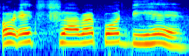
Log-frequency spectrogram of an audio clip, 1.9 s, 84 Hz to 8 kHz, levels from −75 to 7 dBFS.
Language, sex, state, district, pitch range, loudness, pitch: Hindi, female, Arunachal Pradesh, Papum Pare, 240-265 Hz, -12 LUFS, 250 Hz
